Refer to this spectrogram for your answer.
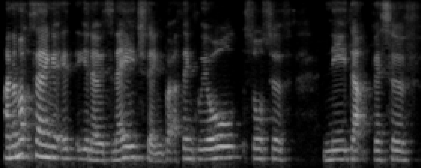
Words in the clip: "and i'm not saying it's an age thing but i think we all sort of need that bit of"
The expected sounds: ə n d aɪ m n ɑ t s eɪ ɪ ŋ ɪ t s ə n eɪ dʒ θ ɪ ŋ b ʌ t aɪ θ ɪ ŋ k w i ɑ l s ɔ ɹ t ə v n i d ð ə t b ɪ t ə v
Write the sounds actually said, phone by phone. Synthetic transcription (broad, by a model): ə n aɪ m n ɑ t s eɪ ɪ ŋ ɪ t s ə n eɪ dʒ θ ɪ ŋ b ʌ t aɪ θ ɪ ŋ k w i ɑ l s ɔ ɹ t ə v n i d ð ə t b ɪ t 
